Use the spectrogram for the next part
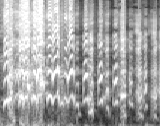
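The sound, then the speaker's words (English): A person shows off a special talent, making a loud, rough animal growl with their voice, a rapid warbling, gobble-like rattle that pulses in quick bursts for about two seconds with no words. “I can growl.”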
